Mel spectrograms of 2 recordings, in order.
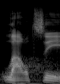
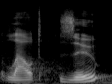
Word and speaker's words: Laozi: limit myself to one my favorite is laozi and that's spelled l-a-o-z-i all together you may have seen it spelled sometimes as two words lautzu with a t for the beginning of the second word and that confusion will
